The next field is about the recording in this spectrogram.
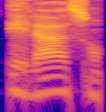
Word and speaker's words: Alas: On va commencer par le groupe Alas, qui se prononce Hélas en fait, hein, qui est un groupe, tiens, suédois, je crois.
